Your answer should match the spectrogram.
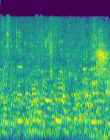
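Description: Crowd chatter in an indoor hall: many voices talking at once around the ring.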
